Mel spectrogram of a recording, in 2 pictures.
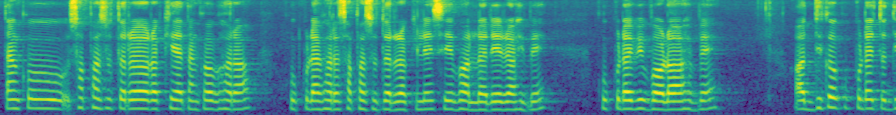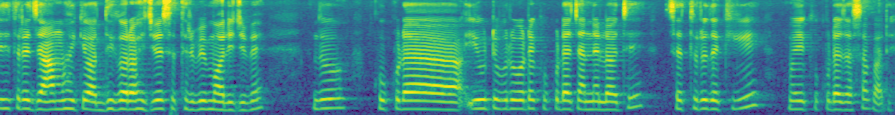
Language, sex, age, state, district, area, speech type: Odia, female, 45-60, Odisha, Nayagarh, rural, spontaneous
